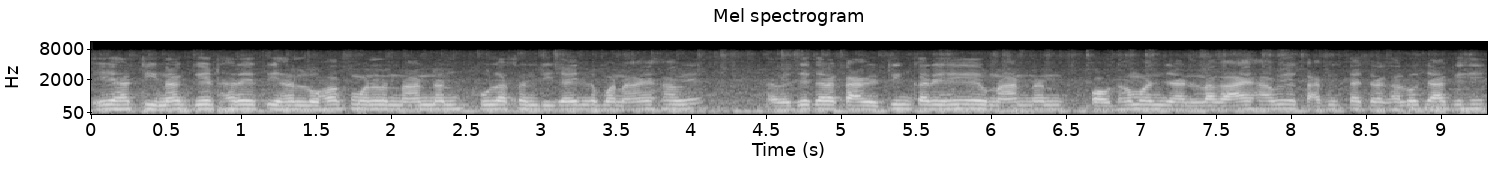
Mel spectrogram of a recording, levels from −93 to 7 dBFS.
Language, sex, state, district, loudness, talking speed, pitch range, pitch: Chhattisgarhi, male, Chhattisgarh, Rajnandgaon, -15 LUFS, 225 wpm, 150-160 Hz, 155 Hz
